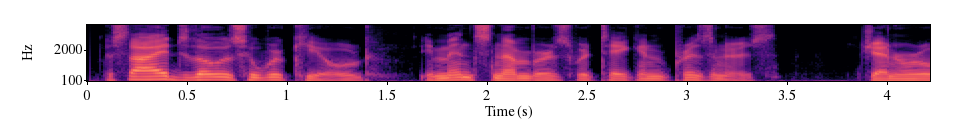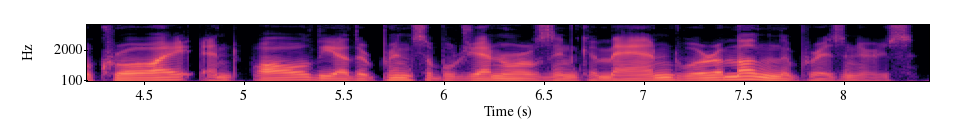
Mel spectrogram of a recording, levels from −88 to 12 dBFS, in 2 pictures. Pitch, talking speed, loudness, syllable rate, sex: 110 Hz, 170 wpm, -19 LUFS, 6.3 syllables/s, male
